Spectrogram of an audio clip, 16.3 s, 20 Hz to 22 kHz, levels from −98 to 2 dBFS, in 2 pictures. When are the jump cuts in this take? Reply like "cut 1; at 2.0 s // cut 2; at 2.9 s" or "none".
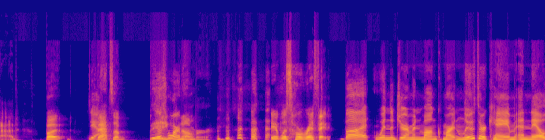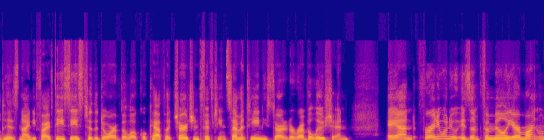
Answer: cut 1; at 4.9 s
